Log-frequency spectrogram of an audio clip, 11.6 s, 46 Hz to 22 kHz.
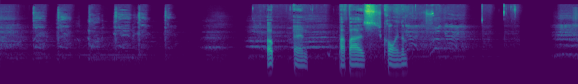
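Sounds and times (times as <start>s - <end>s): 
person coughing harshly: 0.7s - 3.5s
speech: 5.4s - 8.3s.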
